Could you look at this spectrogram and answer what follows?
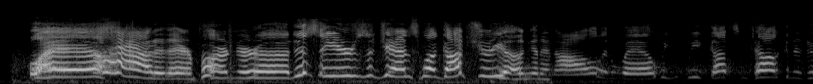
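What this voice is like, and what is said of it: Put-on old prospector Southern accent. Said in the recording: “Just do a southern accent. ... Southern, like not old. Prospector. ... I thought that was pretty good.”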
